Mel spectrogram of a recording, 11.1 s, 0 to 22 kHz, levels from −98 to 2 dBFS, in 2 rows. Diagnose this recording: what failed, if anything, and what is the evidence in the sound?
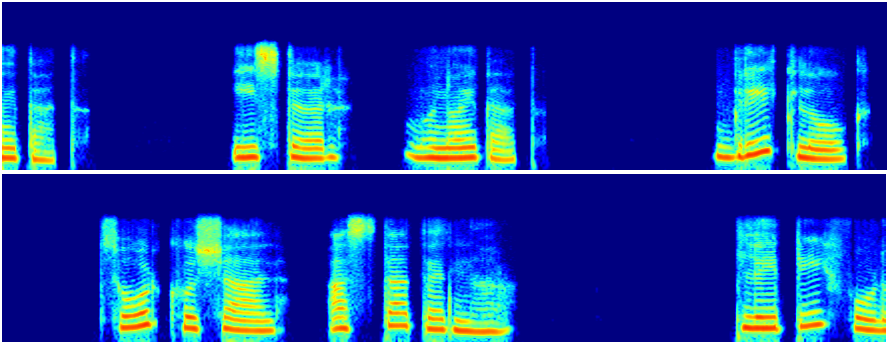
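Opus voice compression failed at the codec stage, for the whole clip. The speech is muffled, hoarse and slightly robotic, with nothing above about 9 kHz. A plain low-pass filter would only dull it; this coarse, buzzy excitation points to SILK coding at roughly 10 kbps.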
